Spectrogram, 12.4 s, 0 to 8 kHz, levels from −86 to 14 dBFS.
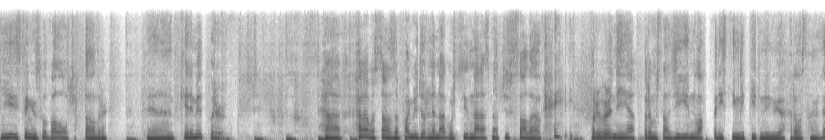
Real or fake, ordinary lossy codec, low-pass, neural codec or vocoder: fake; none; 7.2 kHz; codec, 16 kHz, 1 kbps, X-Codec, WavLM features, trained on Multilingual LibriSpeech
